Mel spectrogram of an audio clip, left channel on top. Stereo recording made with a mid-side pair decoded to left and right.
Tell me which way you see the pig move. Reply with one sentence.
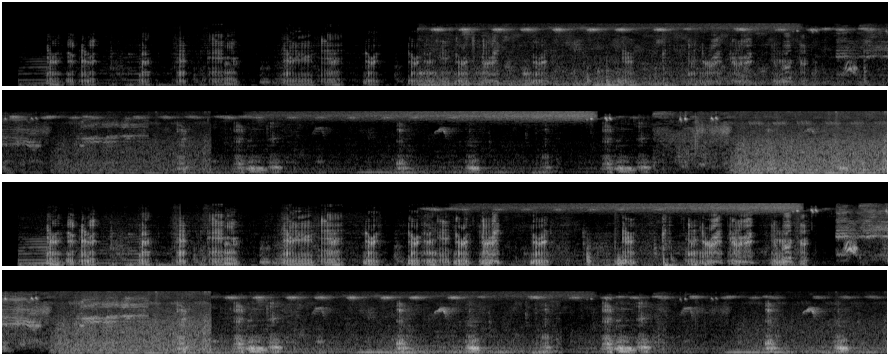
In this clip you hear the pig stay in one place.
